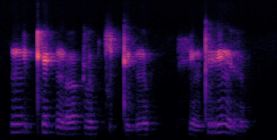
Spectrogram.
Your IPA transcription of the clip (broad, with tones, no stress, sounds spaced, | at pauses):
ŋ i˥˩ ʔ kʰ e˥˩ k̚ ŋ ɤː˦˥ k l u˥˩ k̚ t͡ɕ e˨˩ k̚ t i˦˥ ʔ n u˥˩ k̚ | h i˨˩ n t r i˥˩ n r u˨˩ k̚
